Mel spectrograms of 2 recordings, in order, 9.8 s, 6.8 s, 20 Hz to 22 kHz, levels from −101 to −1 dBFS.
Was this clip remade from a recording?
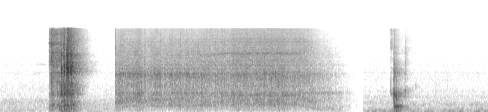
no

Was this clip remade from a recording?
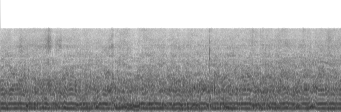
yes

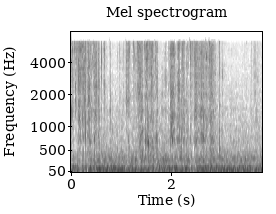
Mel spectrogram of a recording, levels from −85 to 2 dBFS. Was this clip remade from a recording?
no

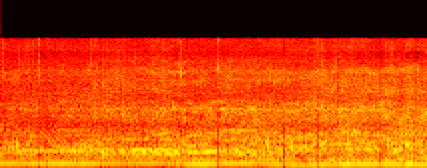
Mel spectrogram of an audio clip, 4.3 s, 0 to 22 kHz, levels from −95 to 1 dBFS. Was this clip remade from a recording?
yes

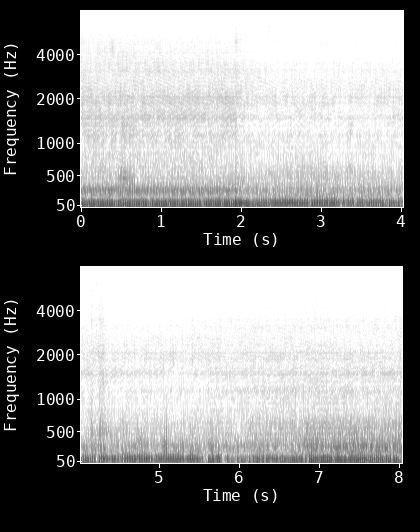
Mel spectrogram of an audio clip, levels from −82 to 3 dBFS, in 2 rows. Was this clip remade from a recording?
yes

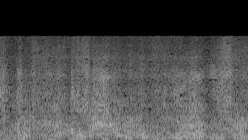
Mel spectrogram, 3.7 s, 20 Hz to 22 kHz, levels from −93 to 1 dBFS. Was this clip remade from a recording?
yes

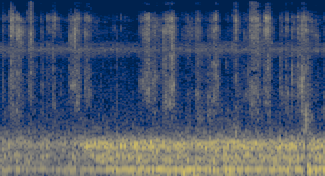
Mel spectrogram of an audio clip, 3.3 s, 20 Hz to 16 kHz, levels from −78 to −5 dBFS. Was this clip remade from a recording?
no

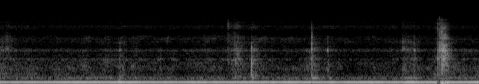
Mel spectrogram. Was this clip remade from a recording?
yes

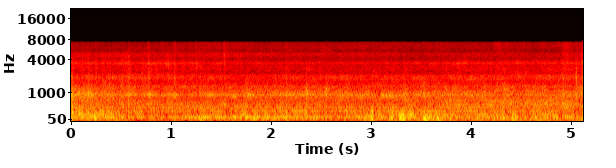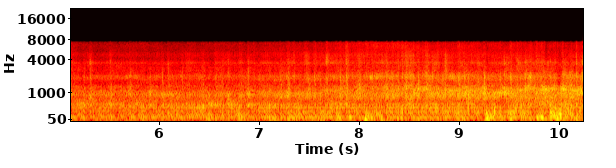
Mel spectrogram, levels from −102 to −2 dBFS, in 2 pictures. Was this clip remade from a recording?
yes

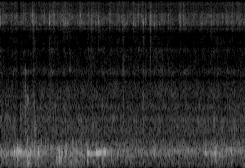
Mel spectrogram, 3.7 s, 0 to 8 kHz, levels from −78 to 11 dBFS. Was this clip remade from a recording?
yes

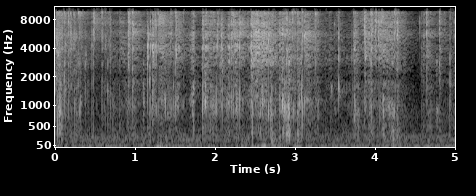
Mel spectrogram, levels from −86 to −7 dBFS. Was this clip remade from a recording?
no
